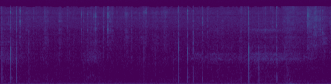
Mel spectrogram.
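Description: Fingers and nails tap and scratch along the edge of a solid, weathered driftwood plank, making quiet, short, dry clicks scattered over a soft scratching texture. A steady low hum sits underneath throughout.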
